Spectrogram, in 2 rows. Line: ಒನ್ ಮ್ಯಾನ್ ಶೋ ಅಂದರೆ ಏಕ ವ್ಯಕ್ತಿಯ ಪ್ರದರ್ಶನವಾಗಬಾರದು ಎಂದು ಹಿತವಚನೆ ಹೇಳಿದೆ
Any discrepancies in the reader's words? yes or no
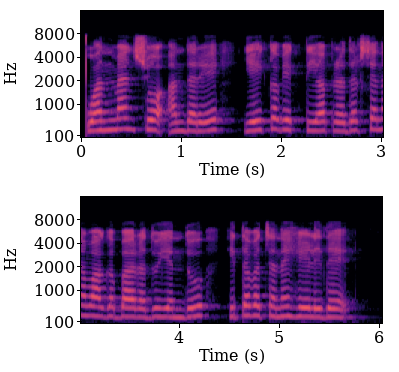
no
